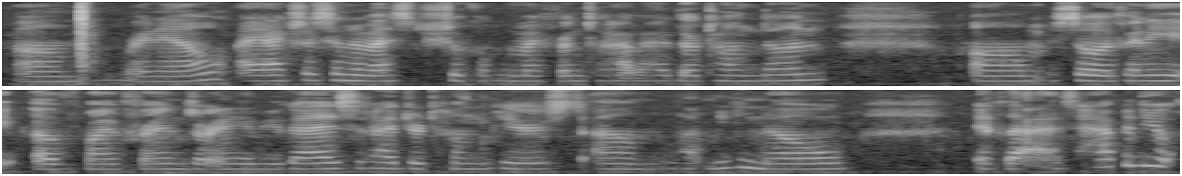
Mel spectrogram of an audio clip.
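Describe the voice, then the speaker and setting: Creaky-voiced young woman chatting casually. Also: medium pitch, slight background noise, poor audio. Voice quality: creaky vocal fry. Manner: rambling, halting, informal with frequent backtracking. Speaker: vlogger. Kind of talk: casual chat video diary.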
